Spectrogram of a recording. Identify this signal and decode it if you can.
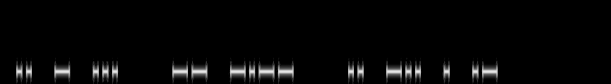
Morse code, heard as a keyed tone, about 25 wpm, spaced as for 20 wpm, 600 Hz. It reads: ITS MY IDEA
